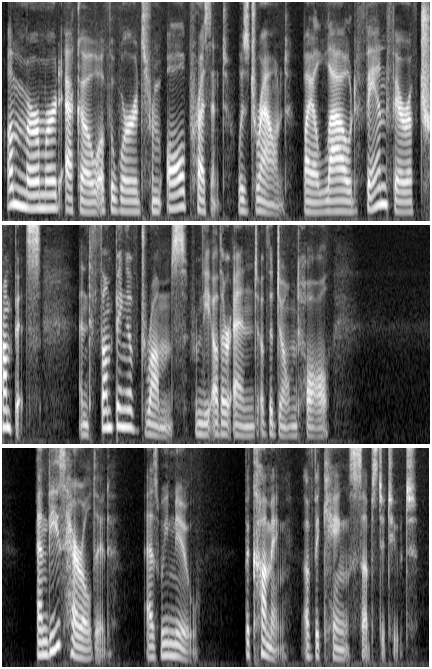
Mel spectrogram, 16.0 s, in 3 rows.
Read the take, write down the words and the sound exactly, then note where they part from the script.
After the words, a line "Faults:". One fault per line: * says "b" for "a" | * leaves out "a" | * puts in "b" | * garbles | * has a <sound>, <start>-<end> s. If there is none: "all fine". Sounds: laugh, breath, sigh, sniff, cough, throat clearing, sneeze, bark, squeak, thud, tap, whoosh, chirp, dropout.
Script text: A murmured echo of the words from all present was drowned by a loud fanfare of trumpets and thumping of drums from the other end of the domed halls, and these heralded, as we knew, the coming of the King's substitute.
A murmured echo of the words from all present was drowned by a loud fanfare of trumpets and thumping of drums from the other end of the domed hall, and these heralded, as we knew, the coming of the King's substitute.
Faults:
* says "hall" for "halls"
